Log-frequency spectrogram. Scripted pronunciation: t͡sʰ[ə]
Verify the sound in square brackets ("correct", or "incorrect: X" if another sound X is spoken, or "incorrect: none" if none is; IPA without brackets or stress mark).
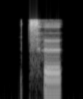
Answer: correct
